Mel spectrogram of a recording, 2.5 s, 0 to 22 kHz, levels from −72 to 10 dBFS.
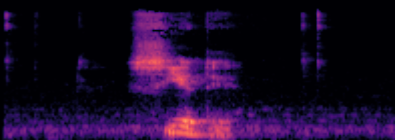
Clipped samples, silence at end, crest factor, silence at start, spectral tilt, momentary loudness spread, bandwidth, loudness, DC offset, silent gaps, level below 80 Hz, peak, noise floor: under 0.1%; 0.45 s; 20 dB; 0.05 s; -3.5 dB/octave; 24 LU; 17 kHz; -17 LUFS; under 0.1%; none; -56 dBFS; -2 dBFS; -48 dBFS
